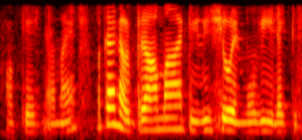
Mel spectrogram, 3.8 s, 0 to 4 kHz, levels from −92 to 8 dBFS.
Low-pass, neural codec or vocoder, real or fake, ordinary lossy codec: 3.6 kHz; codec, 44.1 kHz, 3.4 kbps, Pupu-Codec; fake; none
